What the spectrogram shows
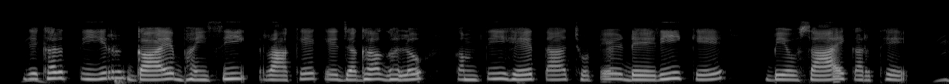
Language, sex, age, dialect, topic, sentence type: Chhattisgarhi, female, 51-55, Eastern, agriculture, statement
